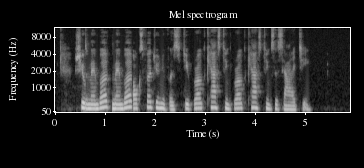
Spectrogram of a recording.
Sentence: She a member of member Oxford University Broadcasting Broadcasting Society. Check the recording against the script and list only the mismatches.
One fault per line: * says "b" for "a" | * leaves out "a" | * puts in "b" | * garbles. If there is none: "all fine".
all fine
